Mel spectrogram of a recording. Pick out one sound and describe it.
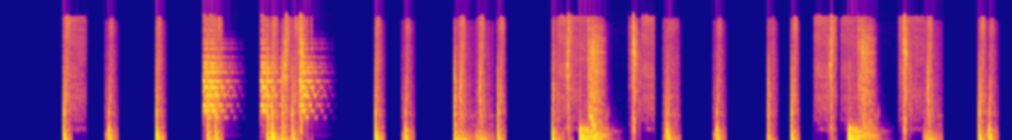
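Short electronic game sounds pop and whoosh in quick bursts.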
